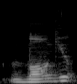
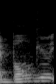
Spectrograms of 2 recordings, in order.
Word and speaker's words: Beomgyu: É Bongyu e Taeyeon. São os nomes que eu tava pronunciando errado. Eu sempre lembrava do Taehan e eu falava Taehan achando que era a mesma pronúncia, mas é Taeyeon e Bongyu.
